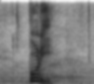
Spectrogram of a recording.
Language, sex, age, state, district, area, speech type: Sindhi, female, 30-45, Maharashtra, Thane, urban, read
